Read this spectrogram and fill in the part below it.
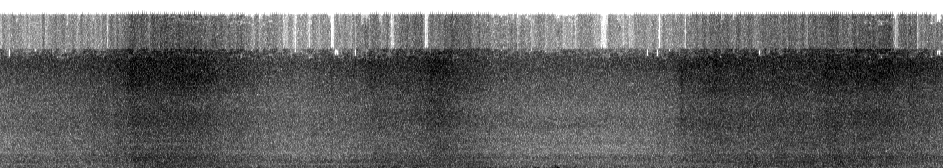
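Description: Rough ocean surf breaks on a beach in North Naples, Florida, a loud, continuous wash of waves with heavy wind buffeting the microphone and slow swells rising and falling.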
